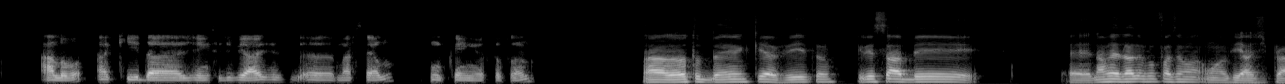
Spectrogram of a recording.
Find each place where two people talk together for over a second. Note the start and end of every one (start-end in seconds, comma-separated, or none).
none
